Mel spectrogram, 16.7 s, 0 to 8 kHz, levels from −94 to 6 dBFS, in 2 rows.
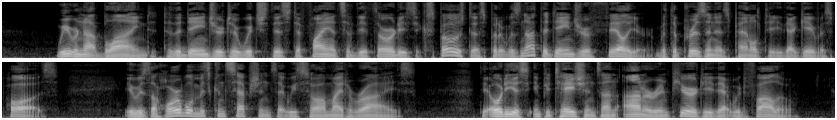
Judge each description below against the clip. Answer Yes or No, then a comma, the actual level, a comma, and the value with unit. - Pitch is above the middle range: No, very low, 95 Hz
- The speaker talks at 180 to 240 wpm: Yes, average, 190 wpm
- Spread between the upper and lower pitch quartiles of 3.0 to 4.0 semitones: No, average, 4.5 semitones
